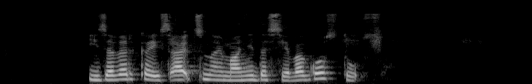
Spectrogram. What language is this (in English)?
Latgalian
